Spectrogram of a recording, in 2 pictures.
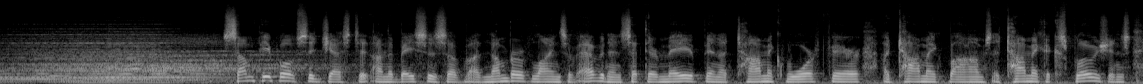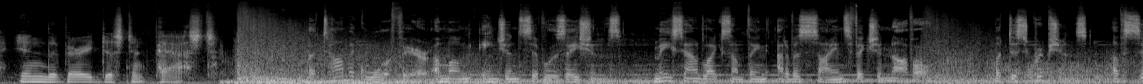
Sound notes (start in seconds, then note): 12.0 explosion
